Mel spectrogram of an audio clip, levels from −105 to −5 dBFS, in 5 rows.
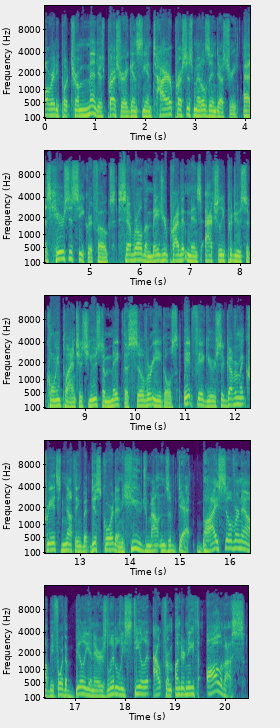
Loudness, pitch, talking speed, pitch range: -22 LUFS, 140 Hz, 175 wpm, 130-160 Hz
